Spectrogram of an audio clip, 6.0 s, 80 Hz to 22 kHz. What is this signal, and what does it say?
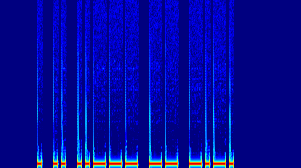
Morse code, heard as a keyed tone, about 16 wpm, 700 Hz. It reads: EI2MC
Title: DXCC-100 Call Signs - 5 Characters - Repeated 2x - 15wpm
